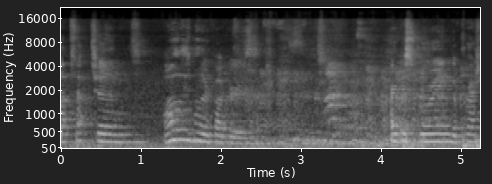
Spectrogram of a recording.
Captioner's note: audience laughter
